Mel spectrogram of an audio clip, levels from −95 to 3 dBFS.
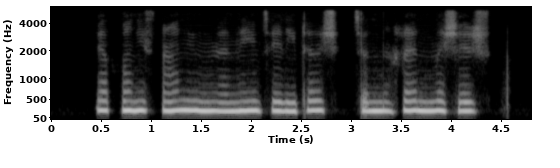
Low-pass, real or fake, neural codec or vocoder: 5.4 kHz; fake; codec, 16 kHz, 0.5 kbps, FunCodec, trained on LibriTTS, 25 frames a second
